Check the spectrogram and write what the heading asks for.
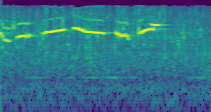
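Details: An Oriental magpie-robin giving ngalas song to provoke other magpie-robins into answering; a quick string of clear whistled phrases with upward and downward slurs, closely spaced, then silence.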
